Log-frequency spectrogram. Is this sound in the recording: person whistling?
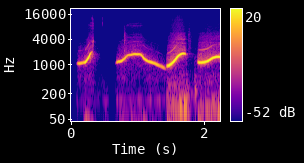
yes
